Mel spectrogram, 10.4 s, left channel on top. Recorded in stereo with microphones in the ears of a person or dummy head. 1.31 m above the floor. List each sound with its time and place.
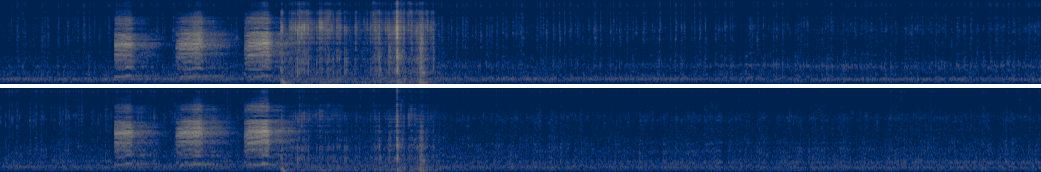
1.1 s a scream: centre (ahead or behind), 3 m; by 2.7 s 20° right (ahead or behind), 3.5 m
2.8 s sawing: 65° left (ahead or behind), 0.8 m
